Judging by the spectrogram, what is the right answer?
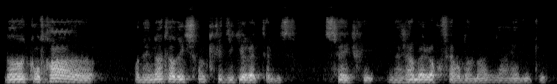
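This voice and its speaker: A middle-aged French man, a farmer giving halting interview testimony, his voice disguised by deep pitch-shifting. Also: fairly even intonation, creaky, mellow, slight background noise, poor audio. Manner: halting, with repeated words and long hesitations.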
